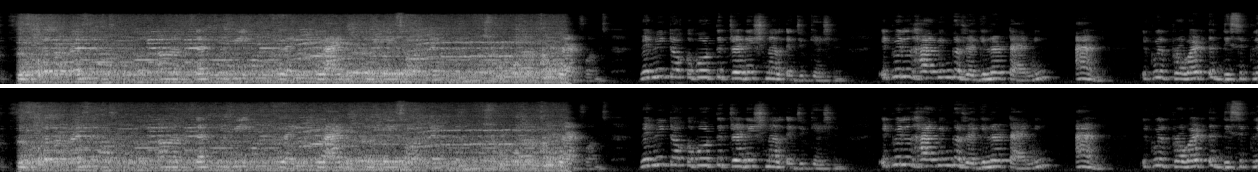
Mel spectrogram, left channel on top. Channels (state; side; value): normal; both; correlation 0.63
